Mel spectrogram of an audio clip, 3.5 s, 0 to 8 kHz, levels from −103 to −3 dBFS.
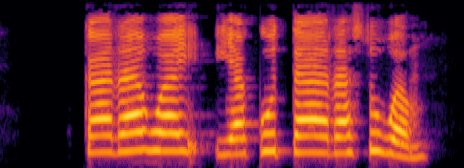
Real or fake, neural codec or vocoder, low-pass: real; none; 7.2 kHz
